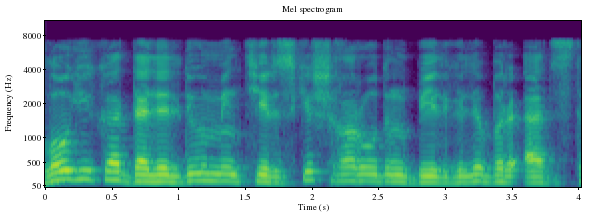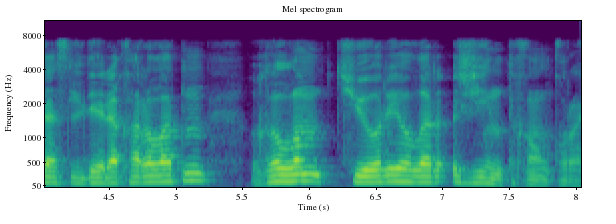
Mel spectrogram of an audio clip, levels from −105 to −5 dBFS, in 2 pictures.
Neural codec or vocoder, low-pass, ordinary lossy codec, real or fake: none; 7.2 kHz; none; real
